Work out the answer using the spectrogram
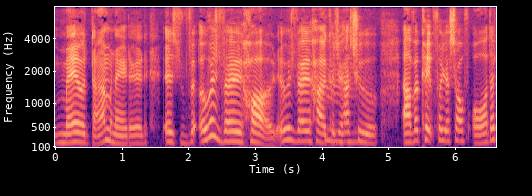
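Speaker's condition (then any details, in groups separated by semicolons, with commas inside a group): Hearing impairment with speech impairment; does not sound like others, speech and hearing impairments sometimes affect talking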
